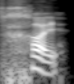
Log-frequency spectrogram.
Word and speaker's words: Khai: The next one we have now is Khai. It just pronounced as a kh, like a K. It's a kh.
